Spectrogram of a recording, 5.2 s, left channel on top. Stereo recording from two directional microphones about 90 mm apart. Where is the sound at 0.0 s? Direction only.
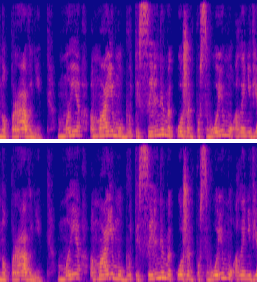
35° right (ahead or behind).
